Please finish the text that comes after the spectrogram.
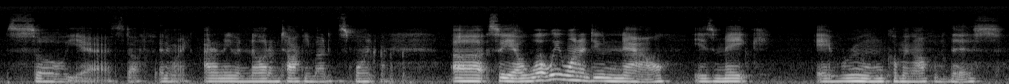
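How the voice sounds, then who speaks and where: A man talks through his gameplay in a loose, rambling let's-play commentary, stumbling over fillers and restarting his sentences. His voice sits at an ordinary middle pitch. A faint hiss of background noise sits under the desktop mic. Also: steady tone, normal speed, mellow, rough recording. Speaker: gameplay video host.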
